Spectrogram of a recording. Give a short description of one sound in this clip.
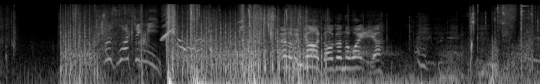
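Gunshots crack close by in short bursts.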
